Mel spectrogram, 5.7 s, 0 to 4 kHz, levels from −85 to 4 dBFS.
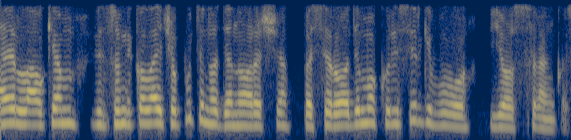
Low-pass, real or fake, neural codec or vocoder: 3.6 kHz; real; none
